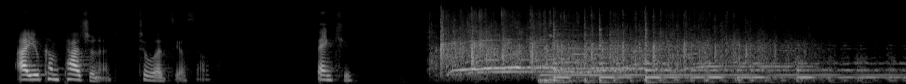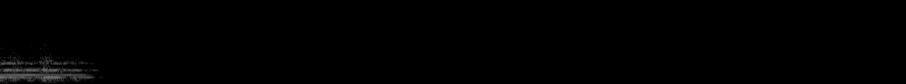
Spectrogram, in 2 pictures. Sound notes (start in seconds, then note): 4.2 applause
